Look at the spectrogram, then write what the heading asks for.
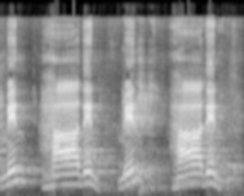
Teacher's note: نون ساکن کے بعد ہا حروف حلقی میں سے آ رہا ہے تو غنہ نہیں کریں گے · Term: اظہار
